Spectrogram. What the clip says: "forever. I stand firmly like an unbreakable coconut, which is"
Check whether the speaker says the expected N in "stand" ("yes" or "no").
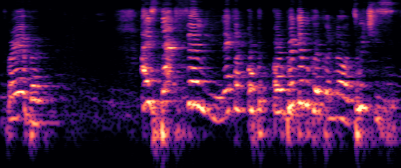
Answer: no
